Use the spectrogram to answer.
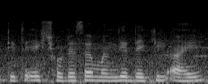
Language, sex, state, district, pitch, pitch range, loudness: Marathi, male, Maharashtra, Pune, 180 Hz, 175-190 Hz, -24 LUFS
